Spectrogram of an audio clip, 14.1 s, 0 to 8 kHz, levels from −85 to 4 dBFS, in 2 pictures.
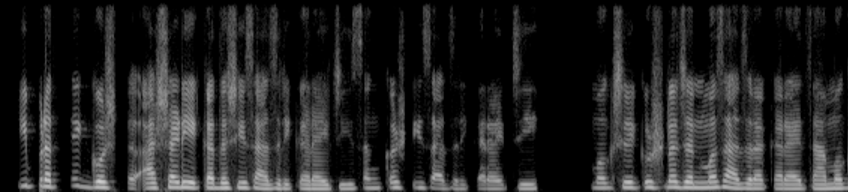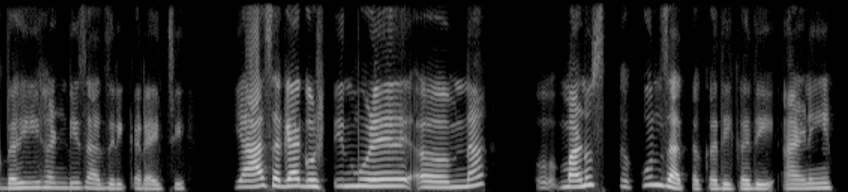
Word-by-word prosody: की 280 - -4
प्रत्येक 270 +1 -1
गोष्ट 225 -4 0
आषाढी 220 +4 0
एकादशी 200 0 0
साजरी 175 -3 -3
करायची, 165 0 -4
संकष्टी 200 +3 -9
साजरी 175 -5 -9
करायची, 170 +1 -8 0.5
मग 200 0 -5
श्रीकृष्ण 225 +1 -3
जन्म 215 0 +1
साजरा 185 -6 -1
करायचा, 170 0 -3
मग 185 +1 -3
दहीहंडी 205 +1 0
साजरी 185 -3 -2
करायची. 180 -1 -4 0.4
या 250 +2 +6
सगळ्या 280 -1 +7
गोष्टींमुळे 275 +1 +4
अ, 235 -3 0 0.2
ना 265 +7 +1 0.6
माणूस 250 +7 +4
थकून 310 +7 -2
जातो 195 - +4
कधी-कधी 170 0 0
आणि 185 +3 0
205 Hz, 125 wpm, -25 LUFS, 180-240 Hz, 0.6 s, सगळ्या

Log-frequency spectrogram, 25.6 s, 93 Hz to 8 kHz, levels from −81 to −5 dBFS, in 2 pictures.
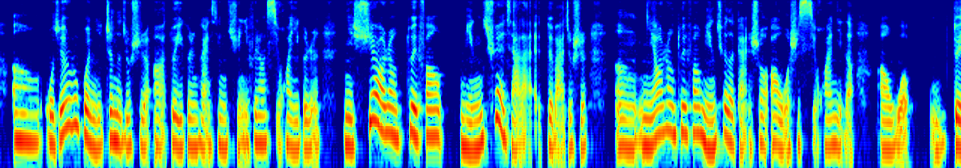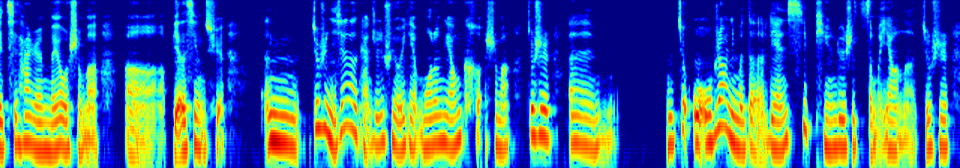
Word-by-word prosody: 嗯， 195 0 +2
我 190 - +2
觉 205 +5 +3
得 275 - +3
如 290 +1 +3
果 235 -7 +4
你 165 -2 0
真 205 +1 +2
的 185 - +3
就 170 -2 -2
是， 175 -1 -5
啊， 175 -1 -4
对 180 - 0
一 165 - +1
个 180 - -5
人 170 0 -1
感 170 0 -3
兴 170 -1 -3
趣， 170 - -9
你 190 - -3
非 190 +2 -2
常 185 0 +1
喜 190 - +1
欢 175 -3 -4
一 160 - -2
个 160 - -2
人， 165 - -3 0.3
你 175 -2 +2
需 170 - -1
要 310 -6 +6
让 230 -3 +4
对 225 0 +5
方 220 -1 +1 0.2
明 165 +1 +2
确 255 - +3
下 170 -6 -4
来， - - -8
对 170 -2 -1
吧？ - - -4
就 175 - -5
是， 170 0 -5 0.4
嗯， 170 +3 -2
你 175 0 +3
要 220 +5 +1
让 250 -2 +1
对 235 0 +1
方 235 0 0
明 170 -5 +3
确 220 +2 0
地 190 - +2
感 190 +2 -7
受， 180 +1 -4
哦， 180 - -1
我 160 0 -1
是 170 +2 -6
喜 - - +2
欢 170 +1 -4
你 170 - -3
的， - - -7 0.3
呃， 160 -1 0
我 155 - -1 0.5
对 170 -3 +5
其 160 +2 0
他 185 +1 +1
人 160 -2 +1
没 155 -1 +1
有 165 -2 +3
什 160 - -3
么， - - -1 0.4
嗯， - - -4
别 - - +4
的 155 - +6
兴 165 +2 +2
趣。 - - -4 0.5
嗯， 190 -3 +6
就 270 +1 +2
是 270 - +3
你 190 -8 +5
现 250 +7 -1
在 280 - -2
的 - - +3
感 225 - -3
觉 180 -1 -3
就 190 - 0
是 195 0 -4
有 155 -3 +1
一 - - +1
点 175 -4 -2
模 170 0 -1
棱 185 +1 +1
两 175 +2 +1
可， - - -7
是 185 -1 -6
吗？ 165 +3 -3 0.2
就 225 - +4
是， 220 -1 +3 0.2
呃， 175 -3 -1 1.1
就 - - -1
我 185 - +6
我 190 0 +5
不 215 - +1
知 280 - +4
道 280 -3 +1
你 200 - +5
们 160 -2 +2
的 - - -1
联 170 +1 +1
系 270 +6 +1
频 175 - -2
率 170 0 +3
是 165 0 -4
怎 160 -1 -4
么 - - -5
样 155 -1 -2
呢？ 215 -2 -7
就 165 - -2
是， 165 0 -3
180 Hz, 275 characters per minute, -23 LUFS, 165-205 Hz, 1.1 s, 要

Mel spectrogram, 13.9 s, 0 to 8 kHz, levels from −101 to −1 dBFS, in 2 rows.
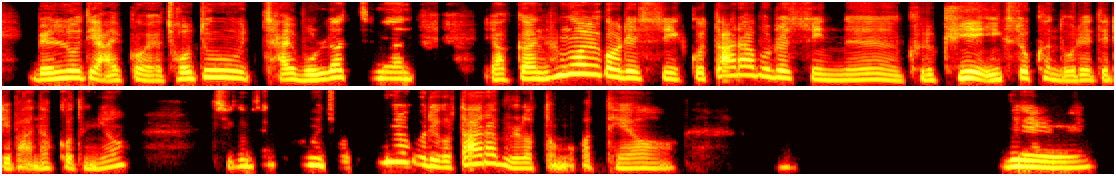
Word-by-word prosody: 멜로디 190 +2 +3
알 140 -4 +1
거예요. 135 -2 -3
저도 200 - +2
잘 165 +1 +1
몰랐지만 190 +4 0 0.5
약간 180 +4 +2
흥얼거릴 265 -5 +5
수 185 - -3
있고 175 +1 -2
따라 280 +9 +4
부를 230 -5 +1
수 190 - -4
있는 150 -1 -3
그런 150 - -5
귀에 200 0 +6
익숙한 175 +3 +1
노래들이 140 0 -3
많았거든요. 160 +7 -6 0.5
지금 190 - -4
생각하면 230 +1 -5
저도 - - -16 0.2
흥얼거리고 245 - 0
따라 275 +10 +3
불렀던 145 - -4
것 200 - -12
같아요. 145 +1 -7 0.6
음. 170 - -14 1.3
네. 170 -2 +2
180 Hz, 300 characters per minute, -24 LUFS, 155-210 Hz, 1.3 s, 귀에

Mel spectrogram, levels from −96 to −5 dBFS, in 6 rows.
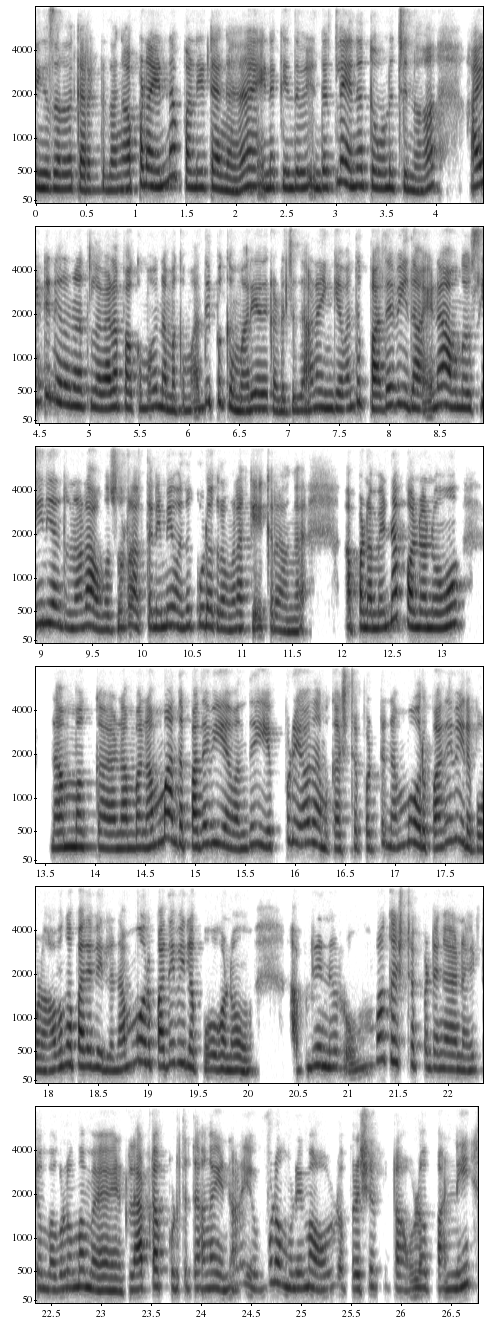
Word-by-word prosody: நீங்க 235 -1 +4
சொன்னது 230 0 +1
கரெக்ட்டுதாங்க 210 0 -1
அப்ப 235 +5 +1
நான் 260 -2 +7
என்ன 300 +10 +1
பண்ணிட்டேங்க, 245 -4 +2 0.3
எனக்கு 245 +1 0
இந்த 235 +1 +2
வி 245 - +1
இடத்துல 245 +7 +1
என்ன 265 +1 +3
தோணுச்சுன்னா 235 -5 0 0.6
IT 310 +2 0
நிறுவனத்துல 265 -5 +2
வேலை 235 +3 +6
பார்க்கும்போது 240 +1 -1
நமக்கு 205 -1 -2
மதிப்பிற்கு 305 -1 -2
மரியாதை 225 +4 +2
கிடைக்குது. 200 +2 -3
ஆனா 245 +3 0
இங்க 230 0 +1
வந்து 260 +7 -2
பதவி 275 +6 +1
தான். 225 - +2
ஏன்னா 280 +3 +3
அவுங்க 245 -2 +1
சீனியர்ன்றதுனால 275 -4 +1
அவுங்க 220 -2 -1
சொல்ற 245 +2 -2
அத்தனையுமே 250 +2 0
வந்து 255 +2 -2
கூட 280 - 0
இருக்கிறவங்க 225 -4 -2
எல்லாம் 230 0 -2
கேக்குறாங்க. 210 -6 -2 0.5
அப்ப - - -11
நம்ம 230 0 +2
என்ன 385 +7 +4
பண்ணணும்? 240 +2 +4 0.5
நமக்கு 255 0 +2 0.2
நம்ம, 230 +1 +2
நம்ம 305 +10 +4
அந்த 295 -4 0
பதவிய 295 +3 +3
வந்து 230 +5 -2 0.2
எப்பிடியாவது 305 +4 -2
நம்ம 245 -4 -1
கஷ்டப்பட்டு 235 +2 -5
நம்ம 270 +7 -4
ஒரு 270 - +3
பதவியில 315 +3 0
போணும். 200 -2 -2
அவுங்க 255 +7 +1
பதவி 260 -2 +3
இல்ல. 205 -2 -3
நம்ம 275 +9 -2
ஒரு 305 - -2
பதவியில 285 0 +1
போகணும் 210 -3 0 0.5
அப்பிடின்னு 250 +3 -1
ரொம்ப 270 +10 -3
கஷ்டப்பட்டேங்க. 270 -8 -3
நைட்டும் 210 +3 -6
பகலுமா 240 +4 -2 0.2
அ - - +1 0.3
லேப்டாப் 255 +4 +2
கொடுத்துட்டாங்க. 235 0 -5
என்னால 215 +1 -7
எவ்வளவு 290 +7 -4
முடியுமோ! 235 +1 -1
அவ்ளோ 240 +4 -10
ப்ரஷர் 225 +3 -3
போட்டு 235 -3 -7
அவளோ 240 - -5 0.2
பண்ணி 225 +3 -2
245 Hz, 175 wpm, -23 LUFS, 230-265 Hz, 0.6 s, நான்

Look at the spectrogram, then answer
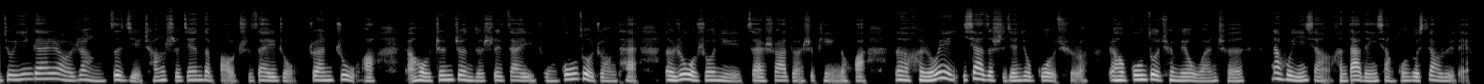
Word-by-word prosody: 就 220 +4 0
应 240 +3 -1
该 260 0 +1
要 235 -7 -1
让 180 -5 -3
自 210 +3 +3
己 170 -3 -3
长 180 +2 -3
时 180 -3 -3
间 200 +3 -1
地 200 - +1
保 180 - -5
持 - - -12
在 185 +2 -2
一 175 - +2
种 170 -2 -6
专 195 -1 +2
注， 210 -2 0
啊， 165 -1 -1 0.3
然 180 - 0
后 185 -2 +5
真 210 +4 +1
正 210 -4 +1
地 170 0 -3
是 185 +2 -3
在 185 -2 -2
一 175 - -1
种 165 -3 -7
工 235 +2 +4
作 250 -8 +4
状 160 -3 -5
态。 - - -3 0.3
那 200 - +6
如 235 +5 +6
果 215 -5 +6
说 195 +2 +1
你 170 -4 -2
在 165 - 0
刷 185 +2 -1
短 170 -2 -5
视 - - -7
频 175 -1 -6
的 185 - -3
话， - - -2 0.3
那 210 -2 +3
很 190 +1 +2
容 200 +8 +6
易 255 -7 +2
一 200 - -3
下 255 -1 +5
子 200 -2 +1
时 165 -2 -8
间 180 0 +2
就 190 -1 +1
过 180 0 +1
去 - - -9
了， - - -5 0.2
然 195 0 +4
后 - - +6
工 220 +3 +4
作 225 -2 +5
却 200 - -3
没 180 -1 +1
有 175 -1 +2
完 155 +2 -4
成， 155 -1 -4 0.3
那 270 -1 +2
会 215 -4 +3
影 180 +2 +2
响 190 -4 -4
很 165 - -2
大 200 +2 +5
地 165 - 0
影 165 - 0
响 175 -3 -4
工 180 +3 -3
作 175 - +3
效 185 +1 -1
率 170 +2 -3
的 - - -9
呀。 - - -12
185 Hz, 325 characters per minute, -24 LUFS, 175-205 Hz, 0.3 s, 那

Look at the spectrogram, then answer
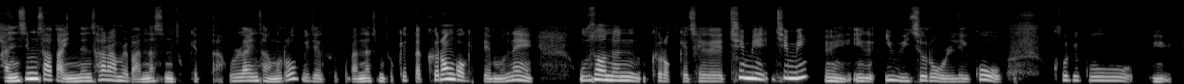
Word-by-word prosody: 관심사가 210 - +5
있는 150 +4 +1
사람을 195 -3 -1
만났으면 135 +3 -1
좋겠다. - - -18
온라인 170 +3 -1
상으로 160 - -1
이제 145 -3 -6
그렇게 140 +2 -24
만났으면 140 +3 -2
좋겠다.' 185 -9 -9
그런 240 +3 +5
거기 185 -7 -1
때문에 145 +6 -1 0.5
우선은 190 -5 +3
그렇게 150 -2 -7
제 145 -2 -6
취미 280 -6 +6
취미? 295 +4 +5 0.2
예. 165 - +1 0.2
이 150 -2 -1
이 200 - 0
위주로 170 0 -2
올리고 135 - -3 0.5
그리고 180 -4 -5 0.2
예. 135 - -4
170 Hz, 330 characters per minute, -22 LUFS, 145-200 Hz, 0.5 s, 취미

